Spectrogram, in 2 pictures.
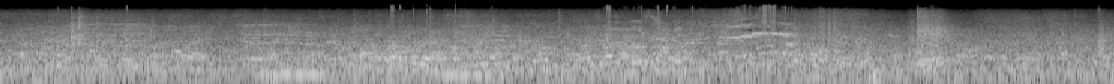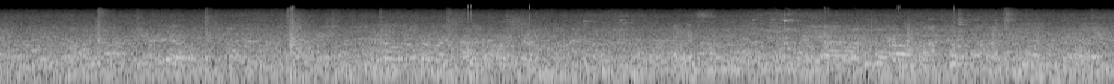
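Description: A crowd of people chatter all around in a busy, echoing hall.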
